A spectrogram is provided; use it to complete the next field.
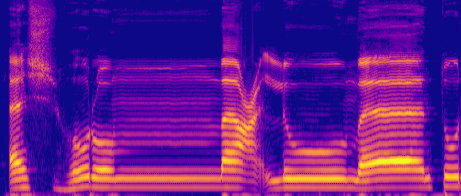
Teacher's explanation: الحج، آگے اشہرم، اشہرن پہ تنوین ہے اور تنوین کے بعد میم یرملون کا یہاں ادغام کیجیے گا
